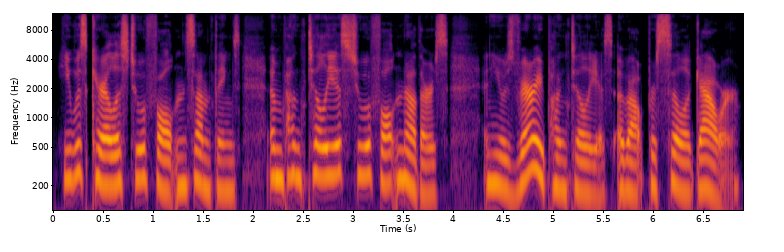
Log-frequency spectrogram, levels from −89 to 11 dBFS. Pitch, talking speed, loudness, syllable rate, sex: 205 Hz, 210 wpm, -17 LUFS, 5.8 syllables/s, female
